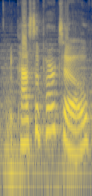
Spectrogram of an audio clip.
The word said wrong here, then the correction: Passepartout: which we did look up the pronunciation before the show. – Wait, so okay, playing... sorry. – Passa, passa. How's it spelled? It's it's Passepartout. – Passepartout. – Passepartout. Okay.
